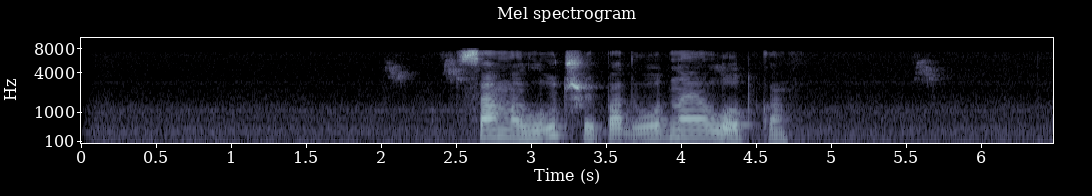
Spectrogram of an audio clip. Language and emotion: Russian, neutral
